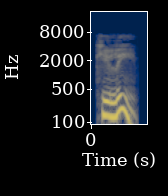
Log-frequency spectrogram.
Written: kilim

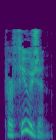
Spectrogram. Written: perfusion

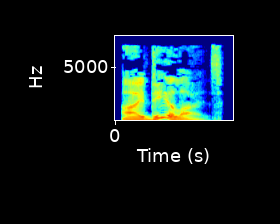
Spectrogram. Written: idealize

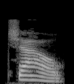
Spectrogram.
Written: chao

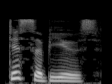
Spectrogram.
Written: disabused

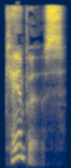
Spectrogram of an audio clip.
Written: campus

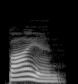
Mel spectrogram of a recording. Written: bayen

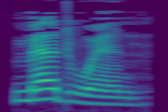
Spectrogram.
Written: medwin

